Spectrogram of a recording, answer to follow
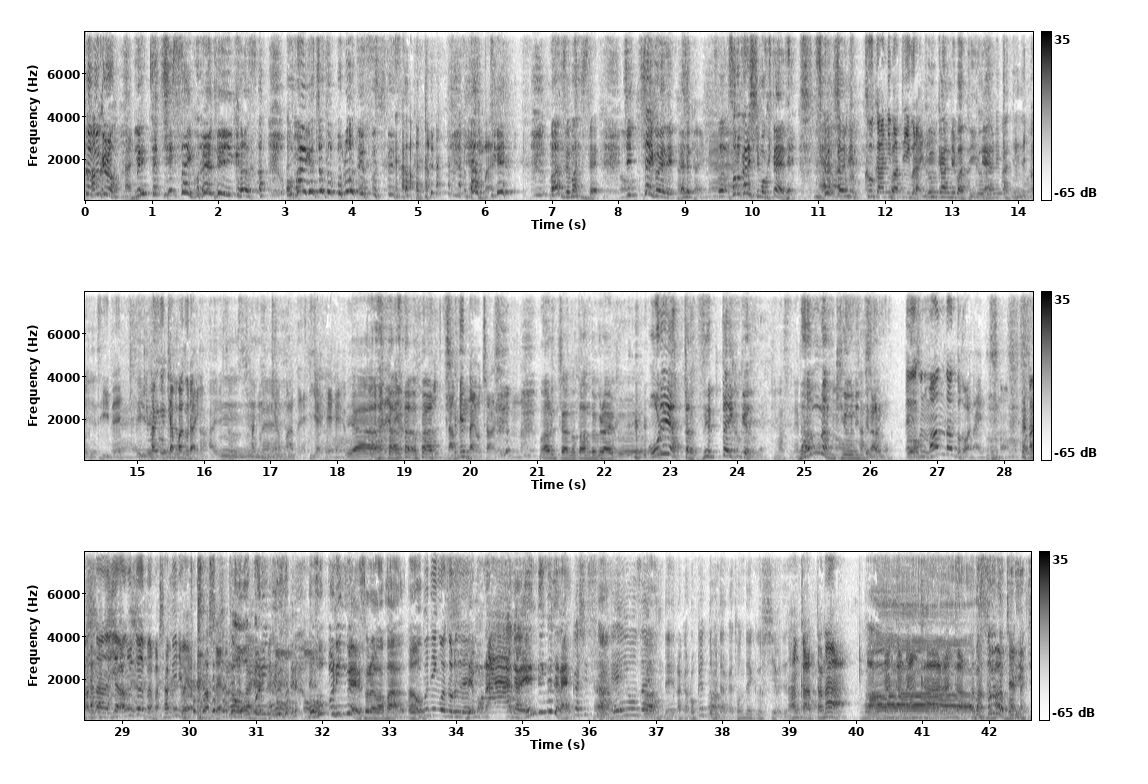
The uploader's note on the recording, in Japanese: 単独ライブ『すご六』楽屋よりお届け。単独ライブ『すご六』東京公演が行われていた浅草公会堂の楽屋で収録しました。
